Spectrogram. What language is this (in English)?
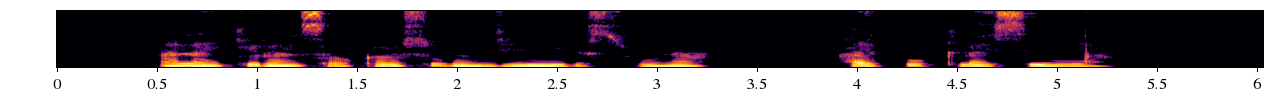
Hausa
